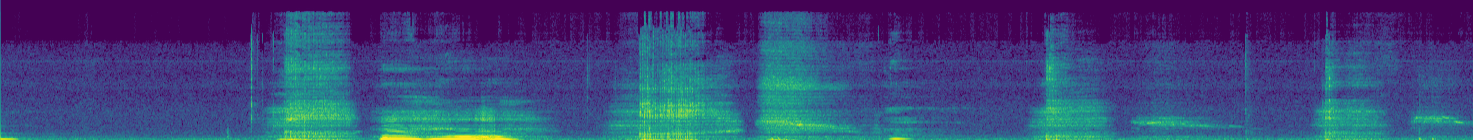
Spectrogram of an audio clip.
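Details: Snoring in a sleeper who wakes himself: a few loud snoring breaths, then a sharp snort and a groan on waking, followed by a yawn.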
